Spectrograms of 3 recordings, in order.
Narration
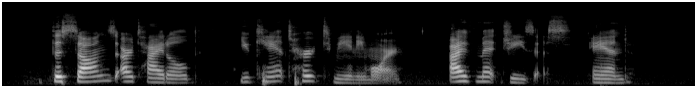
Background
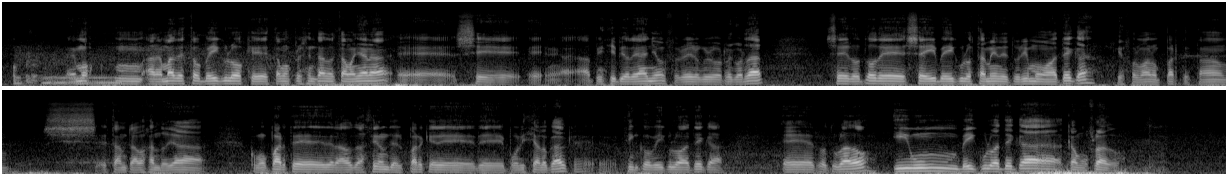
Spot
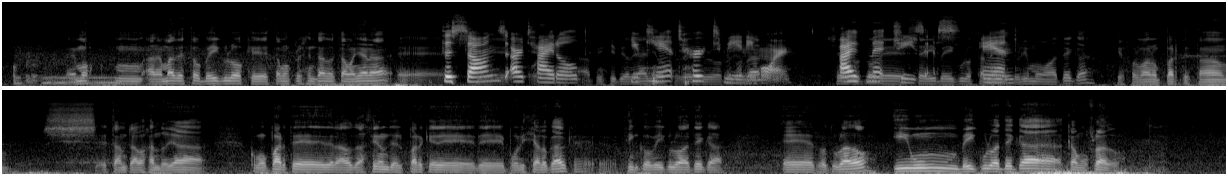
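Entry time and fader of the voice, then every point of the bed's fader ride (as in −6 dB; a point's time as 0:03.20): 3.90 s, −2.5 dB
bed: 0:04.00 −6 dB
0:04.37 −16 dB
0:10.81 −16 dB
0:11.65 −0.5 dB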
